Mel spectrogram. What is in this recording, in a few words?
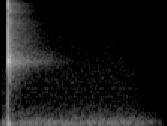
finger snap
